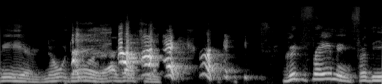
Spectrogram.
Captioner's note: laughing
